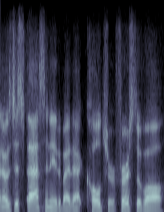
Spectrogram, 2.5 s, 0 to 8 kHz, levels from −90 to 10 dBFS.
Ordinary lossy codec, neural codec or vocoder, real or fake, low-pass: Opus, 32 kbps; codec, 16 kHz, 0.7 kbps, FocalCodec; fake; 7.2 kHz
